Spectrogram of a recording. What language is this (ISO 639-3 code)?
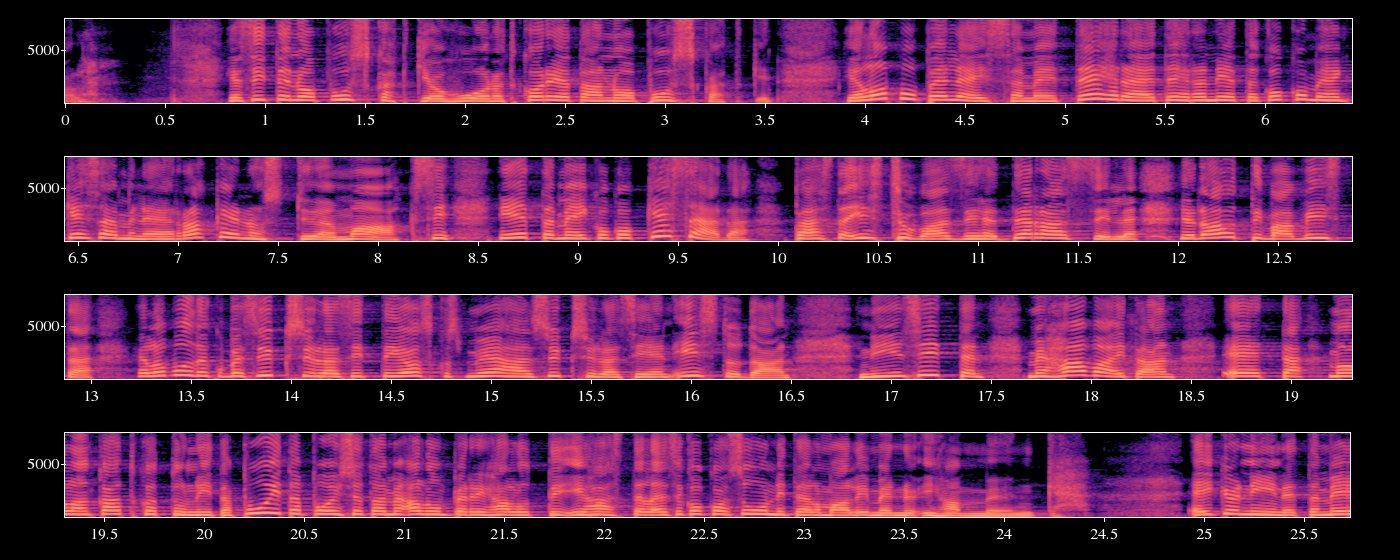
fin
